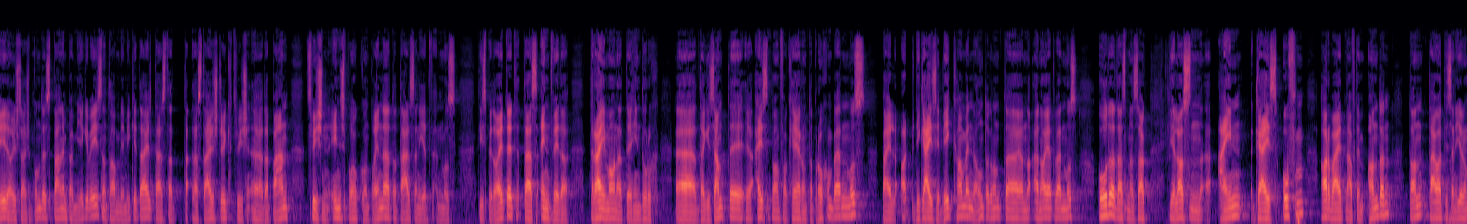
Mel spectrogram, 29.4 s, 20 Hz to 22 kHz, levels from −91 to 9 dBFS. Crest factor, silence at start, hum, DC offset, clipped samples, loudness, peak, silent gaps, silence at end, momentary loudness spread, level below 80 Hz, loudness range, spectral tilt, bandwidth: 24 dB; 0 s; none; under 0.1%; under 0.1%; -28 LUFS; -4 dBFS; none; 0 s; 13 LU; -56 dBFS; 6 LU; -4.5 dB/octave; 13.5 kHz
